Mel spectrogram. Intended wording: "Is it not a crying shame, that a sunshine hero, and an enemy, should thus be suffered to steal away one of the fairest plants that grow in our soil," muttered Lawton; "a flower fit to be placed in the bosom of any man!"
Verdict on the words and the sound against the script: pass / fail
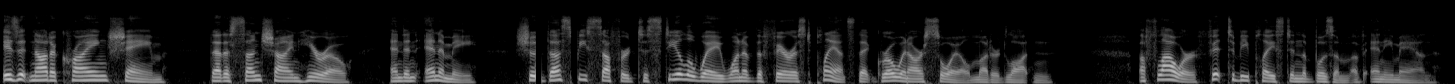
fail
